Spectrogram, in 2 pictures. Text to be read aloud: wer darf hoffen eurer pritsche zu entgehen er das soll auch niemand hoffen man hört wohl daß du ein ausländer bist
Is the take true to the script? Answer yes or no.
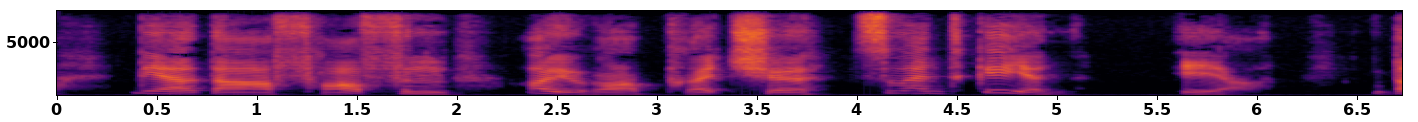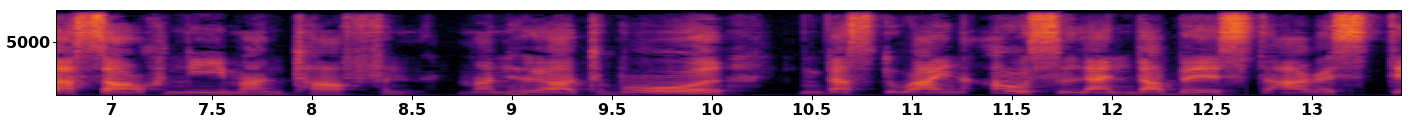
no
